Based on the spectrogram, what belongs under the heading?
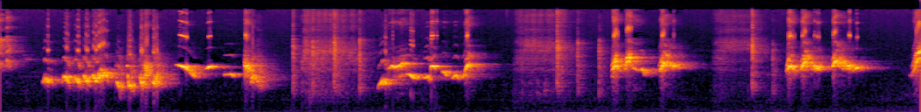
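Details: White-rumped shama song, agitated, used to provoke other males into singing: rich whistled phrases around mid pitch, some slurred and buzzy, delivered in bursts with short pauses.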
